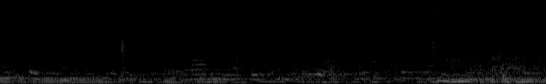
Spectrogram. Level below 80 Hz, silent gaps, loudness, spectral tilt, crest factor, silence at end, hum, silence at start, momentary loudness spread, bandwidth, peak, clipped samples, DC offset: -76 dBFS; none; -56 LUFS; -6 dB/octave; 18 dB; 0 s; none; 0 s; 7 LU; 16.5 kHz; -38 dBFS; under 0.1%; under 0.1%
